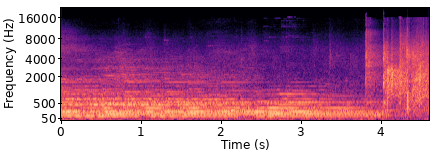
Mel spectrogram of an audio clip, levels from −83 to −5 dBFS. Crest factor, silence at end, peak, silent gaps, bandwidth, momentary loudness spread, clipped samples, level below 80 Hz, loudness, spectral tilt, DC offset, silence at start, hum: 18 dB; 0 s; 0 dBFS; none; 16.5 kHz; 7 LU; under 0.1%; -42 dBFS; -19 LUFS; -5 dB/octave; under 0.1%; 0 s; none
